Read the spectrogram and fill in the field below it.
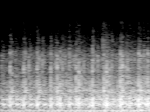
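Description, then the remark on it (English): Black Betty, a double-engine Ironhead drag motorcycle built by Anthony Porter and campaigned by Ray Center, rumbles loudly and steadily, its idle a rapid, throbbing clatter of low pulses with no voices. “And he'll be back again this year riding Black Betty, which is a double engine Ironhead.”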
